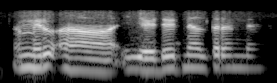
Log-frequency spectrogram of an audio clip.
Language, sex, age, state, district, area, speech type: Telugu, male, 60+, Andhra Pradesh, Kakinada, urban, conversation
